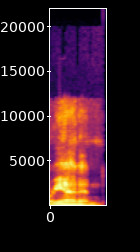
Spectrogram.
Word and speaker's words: Rhiannon: the song rhiannon rhiannon rhiannon i think is how you pronounce it say rihanna get under my umbrella or is a different one no no rhiannon it's not ryan and rhiannon we're supposed to know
